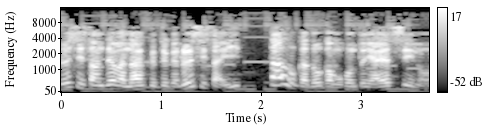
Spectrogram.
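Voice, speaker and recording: A man's voice: a little high, very animated, very fast, bright, forceful tone, slightly rough. A man in a casual podcast chat over a video call, telling stories eagerly with jokey asides. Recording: video call with music behind.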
